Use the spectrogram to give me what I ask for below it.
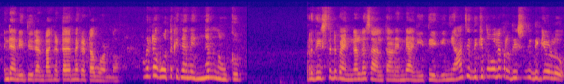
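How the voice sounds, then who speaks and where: A woman's voice: on the high side, lively intonation, very fast, slight background noise, lightly acted. Woman playing an indignant, scolding elder sister. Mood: stern. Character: angry, proud elder sister opposing a marriage. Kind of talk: family skit acting.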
